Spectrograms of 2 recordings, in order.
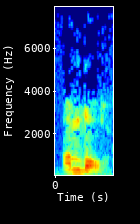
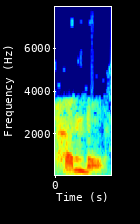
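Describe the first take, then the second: First: The word starts without an h sound. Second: The word starts with a clear h sound. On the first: The speaker calls it wrong. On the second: The speaker calls it right.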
